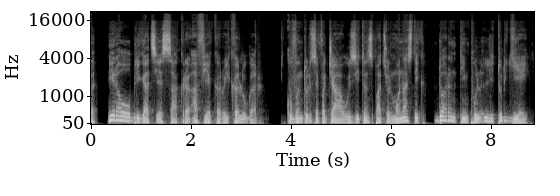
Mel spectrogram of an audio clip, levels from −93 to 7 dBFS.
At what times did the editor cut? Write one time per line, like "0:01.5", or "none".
0:03.8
